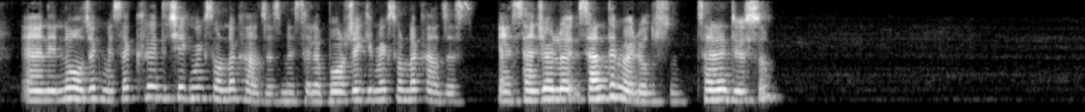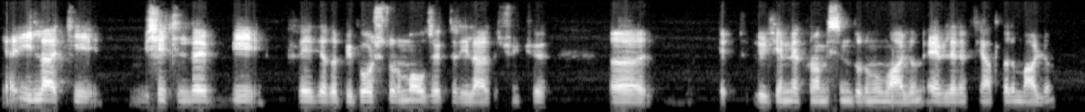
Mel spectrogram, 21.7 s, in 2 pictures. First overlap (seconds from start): none

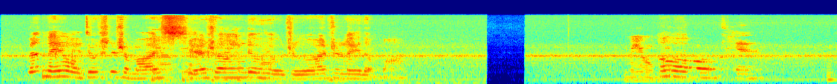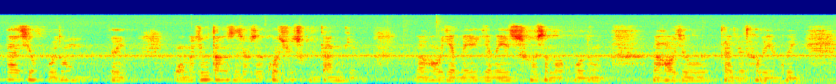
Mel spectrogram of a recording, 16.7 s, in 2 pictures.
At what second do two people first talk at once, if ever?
1.5 s

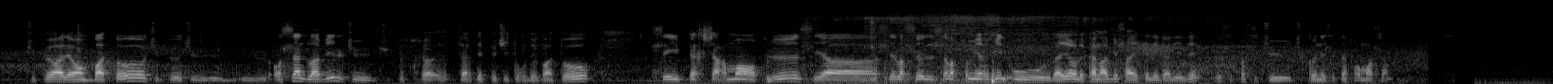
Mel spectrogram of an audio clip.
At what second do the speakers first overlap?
none

